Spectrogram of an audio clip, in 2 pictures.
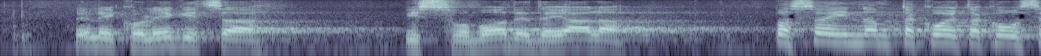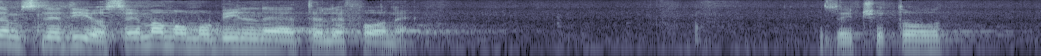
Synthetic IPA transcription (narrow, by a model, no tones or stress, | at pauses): lɛlɛjkɔleːɡit̪sa | isːʋɔbɔːd̪ɛd̪ɛjaːla | pasajnamt̪akoːlt̪akoːwsɛmslɛd̪iːjɔsajmaːmɔmɔbiːlnɛt̪ɛlɛfoːnɛ̰ | zajt͡ʃɛt̪oː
